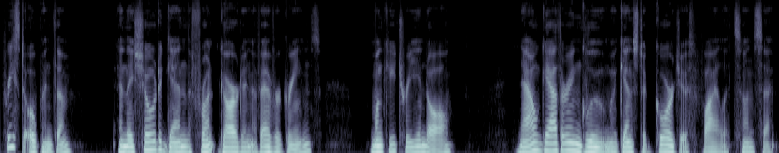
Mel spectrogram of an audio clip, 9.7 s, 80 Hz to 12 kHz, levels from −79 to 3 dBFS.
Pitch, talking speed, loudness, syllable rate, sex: 125 Hz, 155 wpm, -18 LUFS, 4.9 syllables/s, male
